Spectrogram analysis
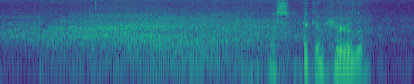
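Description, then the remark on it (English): A steady, broad rumbling wash of distant traffic on the main road, with no wind and no distinct vehicles standing out, followed near the end by a few seconds of a person talking over it. “I can hear the traffic off on the main road.”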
